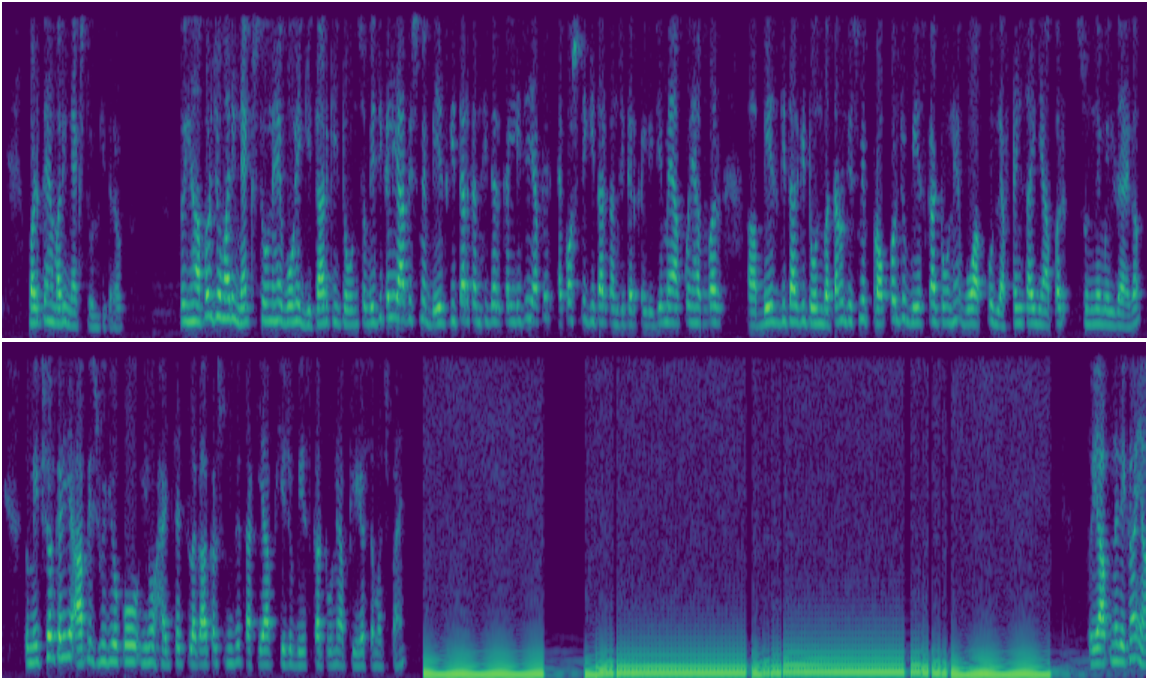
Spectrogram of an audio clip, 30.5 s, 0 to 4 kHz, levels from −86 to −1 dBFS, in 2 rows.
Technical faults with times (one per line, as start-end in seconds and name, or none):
9.30-9.35 short stall from a late packet
9.35-9.55 short concealed packet loss
13.22-13.71 jitter buffer speed-up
